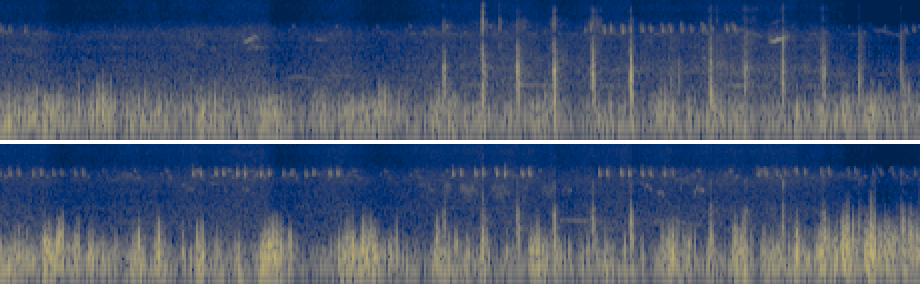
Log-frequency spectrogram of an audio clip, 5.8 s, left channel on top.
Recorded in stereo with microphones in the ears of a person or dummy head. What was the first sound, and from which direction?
Footsteps, 50° left (ahead or behind).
